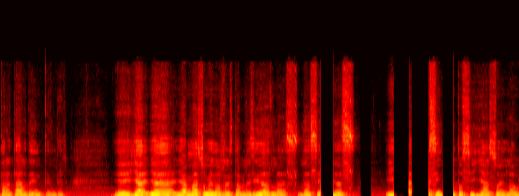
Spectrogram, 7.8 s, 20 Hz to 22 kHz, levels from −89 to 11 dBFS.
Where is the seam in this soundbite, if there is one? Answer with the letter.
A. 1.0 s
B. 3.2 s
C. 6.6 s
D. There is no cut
C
